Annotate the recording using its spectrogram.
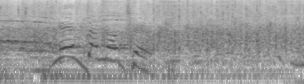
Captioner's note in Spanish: Aplausos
